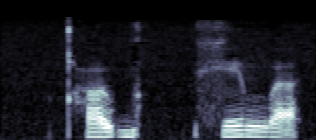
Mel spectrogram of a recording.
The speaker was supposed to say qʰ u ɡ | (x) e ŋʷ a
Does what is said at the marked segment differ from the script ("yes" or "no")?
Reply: no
